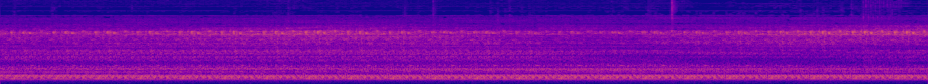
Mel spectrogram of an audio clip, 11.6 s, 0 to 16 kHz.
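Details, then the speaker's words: 1/16 Tamiya Tiger 1 RC tank fitted with Heng Long sealed all-metal, ball-bearing gearboxes: steady quiet gear whir at a constant crawl, slight whine but no rattle or clatter; gearboxes running smoothly. "you see they have a lot of quite quiet though like you can hear a little line out of them but it's not that racky gear noise they used to get out of uh not only the older tamiya gearboxes but like any of the hens long gearboxes also"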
